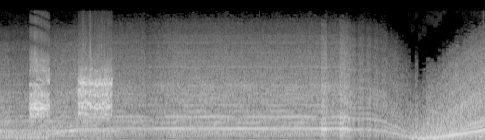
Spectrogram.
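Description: A car engine hums steadily, drops low as the car slows, then revs up again.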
